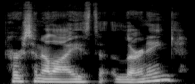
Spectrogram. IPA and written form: ˈpɜrsənəlaɪzd ˈlɜrnɪŋ (personalized learning)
